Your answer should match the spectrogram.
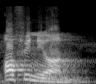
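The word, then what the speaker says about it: opinion: অ্যান বসবেই, অ্যান অপিনিয়ন, এটি কিন্তু ওয়ান মতো উচ্চারিত হয় নাই, অপিনিয়ন, অ উচ্চারণ হয়েছে ওয়ানা, এই জন্য অ্যান অপিনিয়ন হবে, একটি মতামত।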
